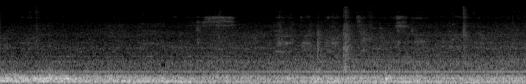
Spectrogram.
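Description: Running noise inside the carriage of a CAF-built Northern Ireland Railways diesel multiple unit underway: a steady low rumble with a faint steady whine above it.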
